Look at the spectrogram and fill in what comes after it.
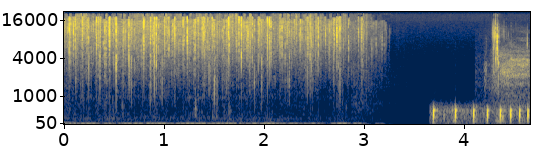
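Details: Snapping shrimp on a coral reef fill the water with dense, sharp popping clicks that blend into a steady reef crackle.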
